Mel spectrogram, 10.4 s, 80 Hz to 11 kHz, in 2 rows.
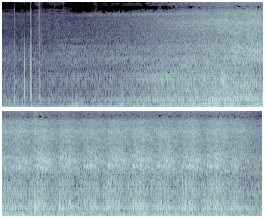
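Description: Avanti West Coast Class 390 Pendolino electric train approaching and passing at speed. It makes a rush that grows louder, then a steady, regular clatter of wheels over the rail joints as the carriages go by, easing off near the end.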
